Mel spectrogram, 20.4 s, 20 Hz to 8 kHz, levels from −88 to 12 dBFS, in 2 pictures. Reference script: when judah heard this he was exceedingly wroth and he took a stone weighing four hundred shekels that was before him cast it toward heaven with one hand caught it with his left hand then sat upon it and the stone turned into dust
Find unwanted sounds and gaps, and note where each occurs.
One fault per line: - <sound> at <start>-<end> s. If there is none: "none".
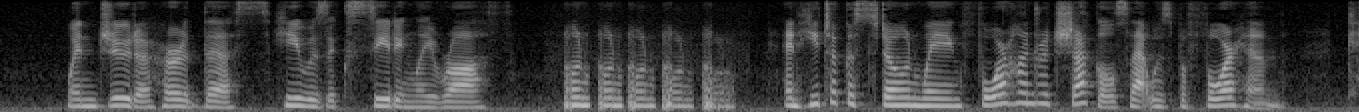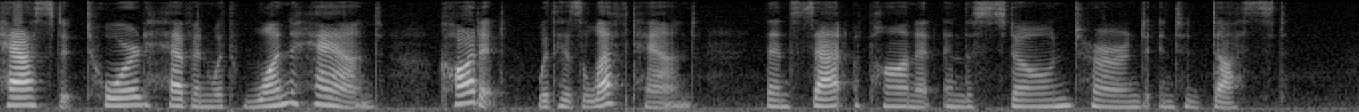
- laugh at 4.2-5.5 s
